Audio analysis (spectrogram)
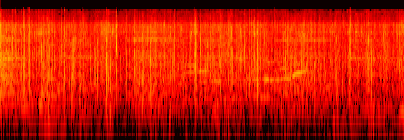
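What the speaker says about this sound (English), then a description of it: "It's decided to rain and sleet on us again." Steady rain and sleet falling outdoors on a hillside trail at Mesa Verde, a continuous soft hiss of drops with a brief louder patter, no talking.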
